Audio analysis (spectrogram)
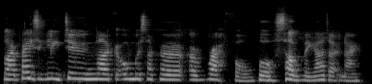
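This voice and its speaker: A woman's voice: a little high, fast. A woman chatting casually off to the side, explaining things hesitantly with a dry, matter-of-fact way. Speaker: streamer's wife. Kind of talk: casual off-camera chat.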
